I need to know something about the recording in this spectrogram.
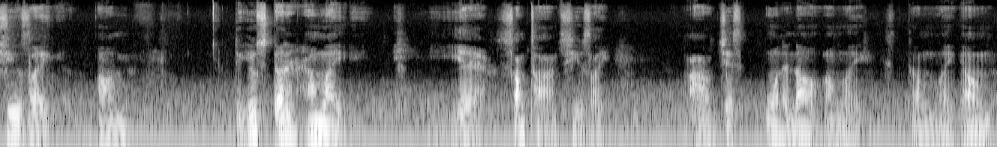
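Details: Stuttering in a man, once so severe he could not talk, worse when nervous around unfamiliar people; he links it to his nervous system.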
